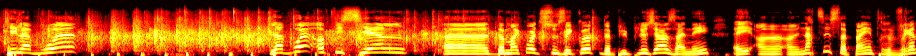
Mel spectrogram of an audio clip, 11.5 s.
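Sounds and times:
audience applause: 0:00.0 - 0:07.6
speech: 0:00.1 - 0:01.1, 0:03.4 - 0:11.4.

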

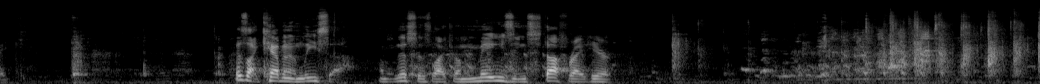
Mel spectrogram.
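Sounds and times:
speech: 0:02.4 - 0:06.8
soft chuckling and murmuring voices: 0:03.8 - 0:08.9
weak scattered clapping: 0:06.7 - 0:10.4.

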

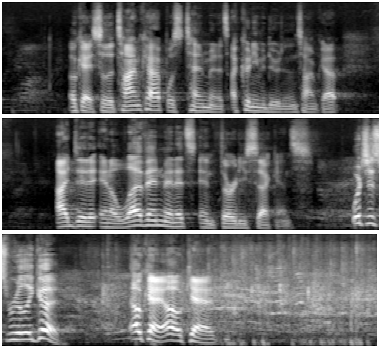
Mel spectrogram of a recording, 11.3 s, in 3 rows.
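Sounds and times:
speech: 0:00.7 - 0:03.6, 0:04.3 - 0:10.3
audience applause: 0:08.3 - 0:11.2.

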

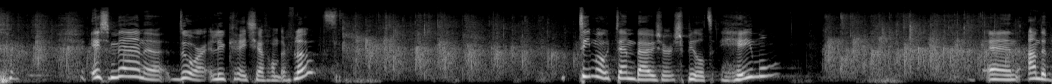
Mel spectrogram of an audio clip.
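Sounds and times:
laughter: 0:00.0 - 0:00.9
audience applause: 0:00.0 - 0:01.2, 0:03.4 - 0:05.8, 0:08.2 - 0:10.5
speech: 0:00.9 - 0:03.6, 0:05.8 - 0:07.8, 0:09.8 - 0:10.5.

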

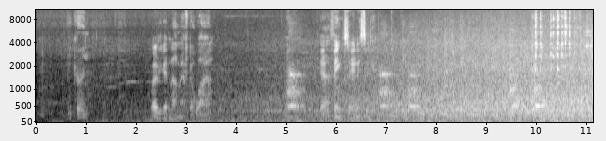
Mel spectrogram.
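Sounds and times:
speech: 0:00.7 - 0:01.2, 0:02.3 - 0:03.7, 0:05.0 - 0:08.0, 0:09.3 - 0:10.8
subway train rumbling past: 0:02.0 - 0:11.1.

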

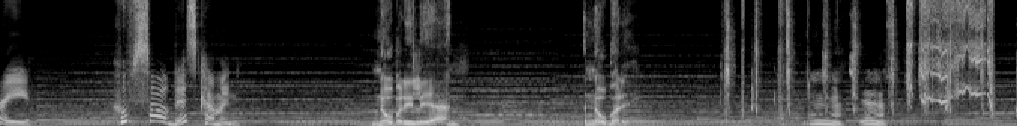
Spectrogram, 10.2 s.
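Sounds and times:
speech: 0:00.0 - 0:00.4, 0:01.1 - 0:02.5, 0:03.7 - 0:04.7, 0:05.8 - 0:06.4, 0:08.1 - 0:09.3
eagle cry: 0:08.9 - 0:10.0.

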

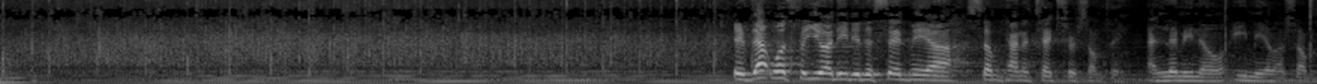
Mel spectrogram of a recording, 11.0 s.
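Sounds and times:
audience applause: 0:00.0 - 0:07.3
speech: 0:06.1 - 0:10.9.

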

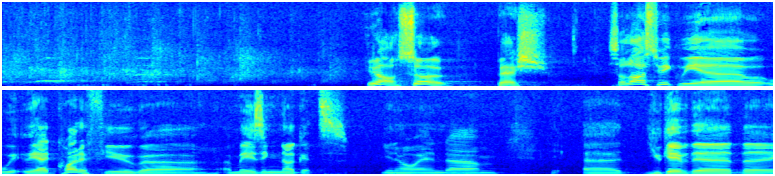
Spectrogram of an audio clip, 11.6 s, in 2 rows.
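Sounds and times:
voices cheering: 0:00.0 - 0:02.2
audience applause: 0:00.0 - 0:02.8
speech: 0:02.7 - 0:11.5.

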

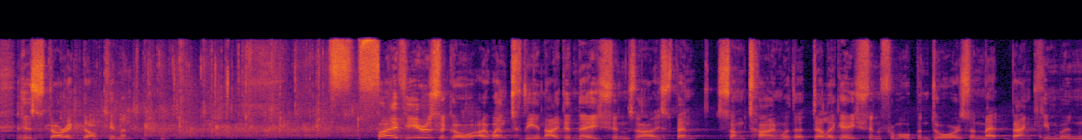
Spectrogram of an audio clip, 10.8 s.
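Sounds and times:
speech: 0:00.2 - 0:01.8, 0:03.8 - 0:10.8
audience applause: 0:00.2 - 0:03.8.

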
